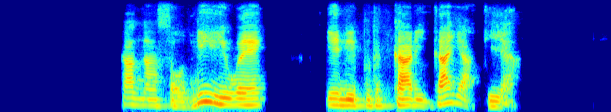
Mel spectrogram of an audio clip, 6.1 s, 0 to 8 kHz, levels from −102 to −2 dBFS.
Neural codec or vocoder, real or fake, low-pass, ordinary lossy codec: codec, 44.1 kHz, 3.4 kbps, Pupu-Codec; fake; 7.2 kHz; Opus, 32 kbps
